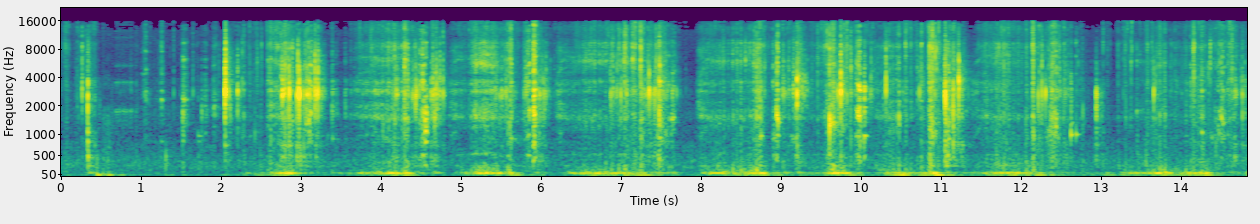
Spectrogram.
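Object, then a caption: Bar of soap cut with a metal blade. A metal utility blade carves curls off a solid pink bar of soap with an embossed logo, held in the hand. Repeated crisp, scraping strokes give a dry, crackly, bright shaving sound with brief crunchy peaks and short pauses between cuts.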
